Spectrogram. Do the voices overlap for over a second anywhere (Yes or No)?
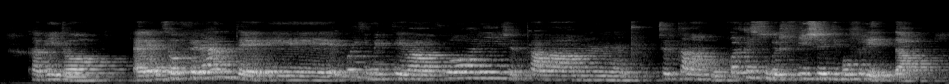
No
